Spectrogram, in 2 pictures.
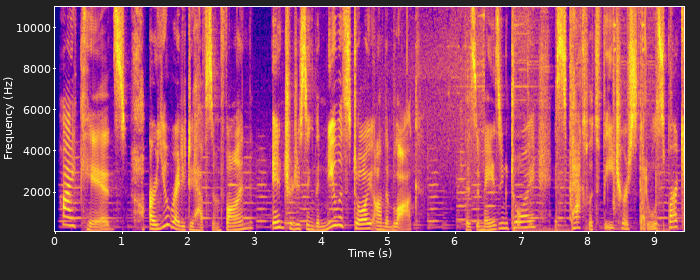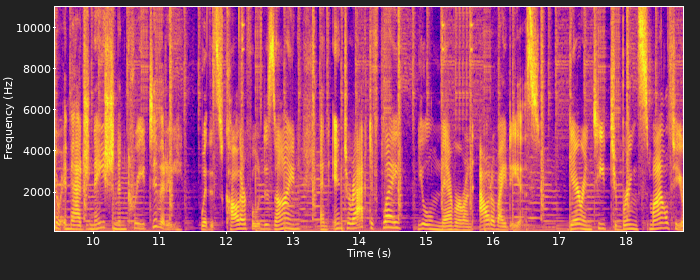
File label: voice over, toys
